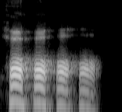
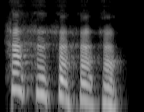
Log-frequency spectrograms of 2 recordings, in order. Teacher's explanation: This noise, depending on where you live, will sound, if you're closer like Kirkuk in Iraq, it will sound more like the Arabic ha, which affects the vowels around. It makes it deeper sounding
